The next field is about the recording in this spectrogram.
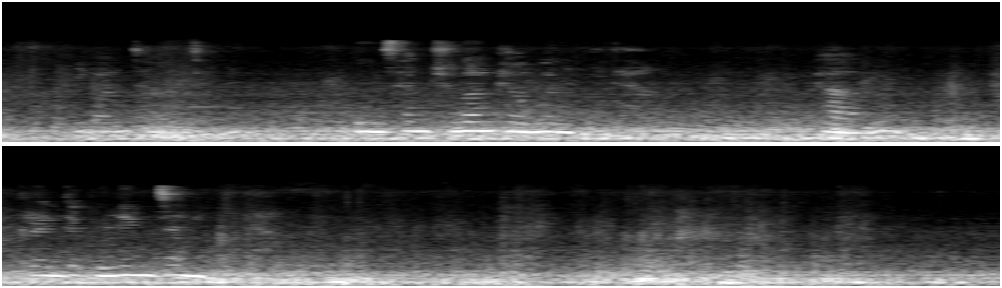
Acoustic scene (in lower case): bus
